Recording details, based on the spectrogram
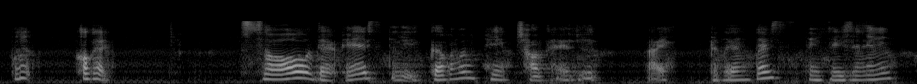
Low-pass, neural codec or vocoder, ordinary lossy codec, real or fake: none; codec, 16 kHz, 1 kbps, FunCodec, trained on Chinese and English, 50 frames a second; none; fake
